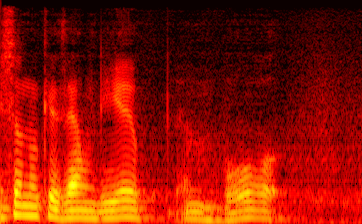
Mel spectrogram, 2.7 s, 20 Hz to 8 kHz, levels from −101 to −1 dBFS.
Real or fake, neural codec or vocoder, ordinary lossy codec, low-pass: fake; autoencoder, 48 kHz, 32 numbers a frame, DAC-VAE, trained on Japanese speech; none; 7.2 kHz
